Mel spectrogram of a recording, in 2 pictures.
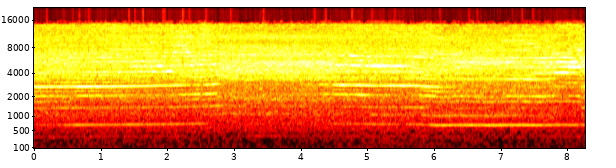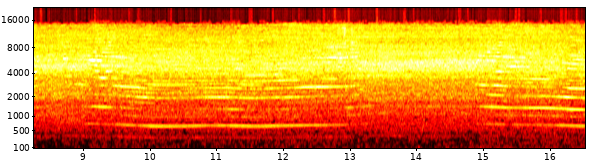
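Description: Makita plunge router running at full speed and cutting a notch into a timber beam: a loud, continuous motor whine whose pitch shifts slightly as the bit takes the wood, over the hiss of the cut.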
